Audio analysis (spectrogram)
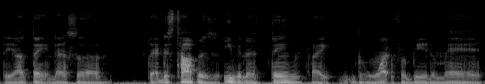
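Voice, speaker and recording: A man's voice: rumbling low, fairly even intonation, moderate pace, darkish tone, slightly rough. A young man with a Southern US accent, sick with a sore throat, chatting casually and rambling as a podcast co-host. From South Carolina, United States. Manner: rambling, joking, colloquial. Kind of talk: casual chat.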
